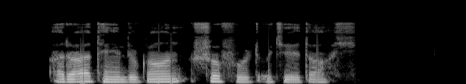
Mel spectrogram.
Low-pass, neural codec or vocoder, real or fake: 7.2 kHz; none; real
